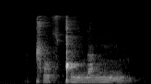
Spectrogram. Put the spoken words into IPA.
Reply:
ǁ õ sˤ ǃ ĩ n a n ĩ v

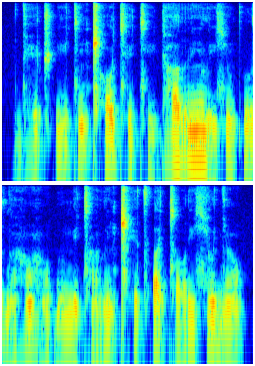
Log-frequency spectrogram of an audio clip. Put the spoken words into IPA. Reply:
dʱ ɪ˧˥ t͡ʃʼ i˧˥ c ĩ˧ ǁʰ ɔ˥ cʰ ɪ˩ cʰ i˩ ɡʱ a˥ r ĩ˥ l i˩˧ ç ũ˩˧ pʼ u˧˥ d ã˩ ɦ ɔ̃˥ ɦ ɔ̃˩ ɓ u˧ ŋ ɪ˧ cʰ ã˩ l ĩ˥ ǁʰ ɪ˧˥ t͡sʼ a˥ c ɔ˩˧ ɾ i˩˧ ç u˥ dʲ ɔ̃˧˥

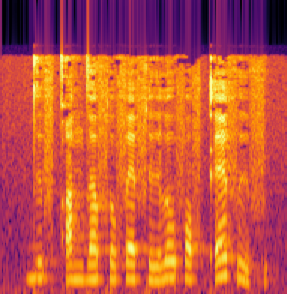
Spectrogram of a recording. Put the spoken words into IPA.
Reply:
d̪ ɨ f qʼ ɐ n d ɐ f ɾ o f ɛ f ɾ ɨ l o f ɔ f kʼ ɛ f ɨ f

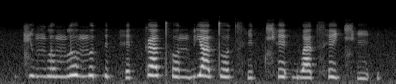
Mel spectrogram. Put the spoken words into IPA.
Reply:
t͡ɕ u˧ ŋ l o˧ m l o˥˧ n̪ o˦ t̚ e˨ t̚ h e˨ t̚ k a˦ t̪ʰ o˧ n b j a˥˧ t̪ o˧ t͡sʰ i˨ t̚ t͡ɕʰ e˦ ʔ b w a˧ t͡sʰ e˥˧ t͡ɕʰ i˨ ʔ

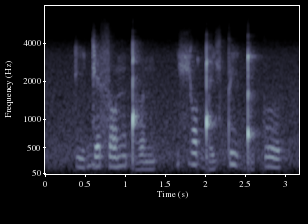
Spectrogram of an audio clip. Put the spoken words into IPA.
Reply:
k i˨˩˦ ɟ ɛ˧˥ s ɔ˧˥ n ɡ͡ǃ ʌ˩ n | ç ɔ˥˧ ɡ͡ǃ ɛ˩ ç t i˥˩ ɡ͡ǃ u˩ k ʊ˥˧

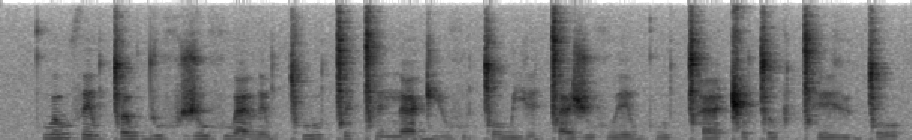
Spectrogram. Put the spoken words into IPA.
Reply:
kʷʰ œ w θ e w ǀ œ w d u xʷ ʒ o xʷ w æ ð e w ǀʰ u ǀ ɪ ǀʰ ɪ n æ ɡ j y xʷ y ǀ o w j ɪ ǀ æ ʒ o xʷ j e w kʷʰ e w ǀʰ æ ǁ o ǀ œ xʷ ǀʰ e ɣ y ɡ ǀ o

